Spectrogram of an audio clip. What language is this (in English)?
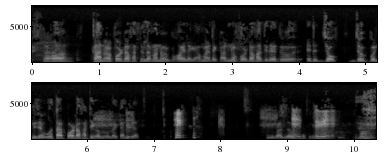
Assamese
